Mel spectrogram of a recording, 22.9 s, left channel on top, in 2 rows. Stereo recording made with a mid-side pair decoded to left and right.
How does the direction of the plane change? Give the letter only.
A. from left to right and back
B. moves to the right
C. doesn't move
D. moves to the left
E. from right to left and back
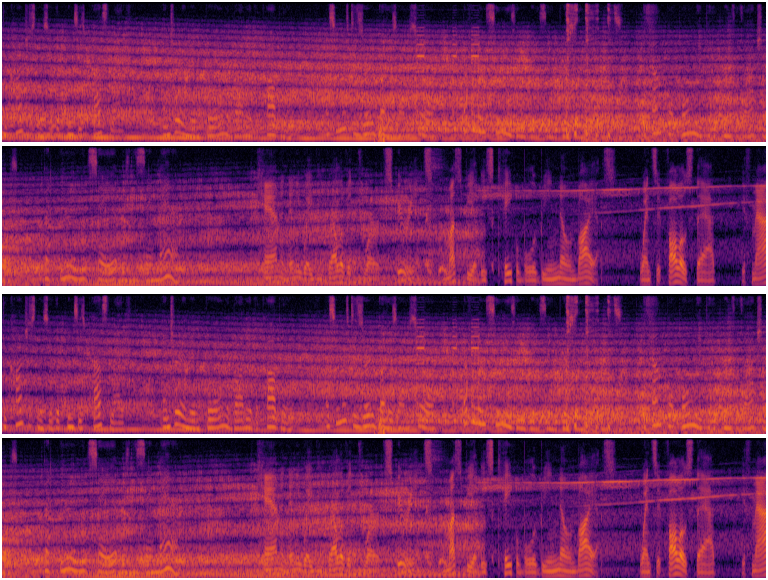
B.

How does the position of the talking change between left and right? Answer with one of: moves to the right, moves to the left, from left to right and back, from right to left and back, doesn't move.
doesn't move.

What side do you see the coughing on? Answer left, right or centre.
centre.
